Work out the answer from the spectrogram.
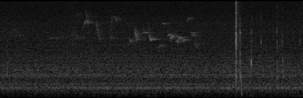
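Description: Small birds chirping from a wildlife video played through computer speakers, over a steady low hum. A few sharp clicks follow about three-quarters of the way in, the first the loudest.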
